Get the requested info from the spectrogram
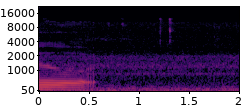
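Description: Near silence: quiet room tone, after a drawn-out spoken word trails off in the first half second.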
